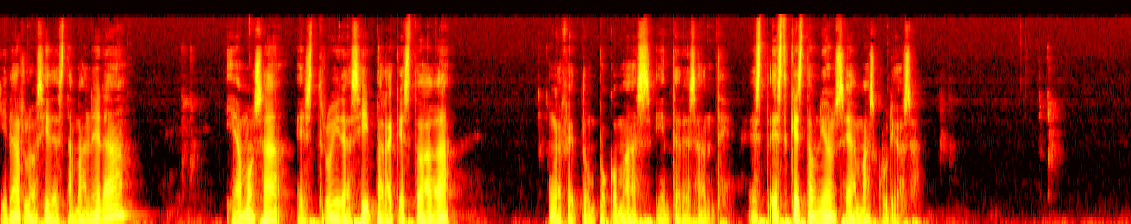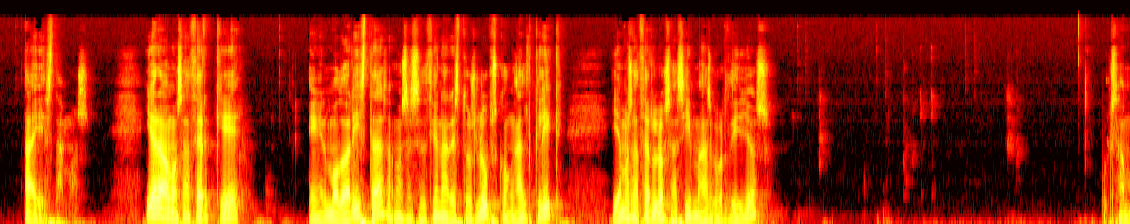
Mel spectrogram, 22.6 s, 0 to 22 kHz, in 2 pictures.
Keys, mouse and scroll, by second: 0.2 click, 0.5 g, 1.1 click, 1.6 click, 1.9 e, 2.4 click, 3.3 click, 5.2 g, 7.0 click, 8.2 r, 8.8 click, 10.2 g, 11.3 shift+click, 13.4 2, 14.8 alt+click, 17.5 click, 17.6 g, 18.4 click, 18.7 s, 20.0 alt+click, 21.2 g.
